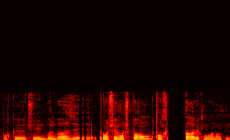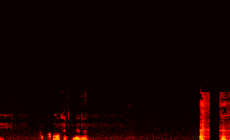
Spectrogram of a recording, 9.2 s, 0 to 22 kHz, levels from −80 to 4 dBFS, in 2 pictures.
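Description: Throughout this speech clip the voice sounds rough and grainy, with noise filling the gaps between harmonics and a thin, synthetic top band. That points to likely low-delay AAC compression (AAC-ELD) at a rate that fits about 32 kbps, where short frames resolve pitch poorly. On a spectrogram the harmonic lines look smeared and the upper band looks blotchy. AAC frame loss with muting punches soft-edged holes in the sound. From 1.58 to 2.07 s, 300 ms drops out in pieces scattered over nearly half a second, the longest gap around a tenth of a second. Further holes come at 3.35 to 3.72 s (360 ms), 5.60 to 5.67 s (60 ms) and 8.78 to 9.00 s (210 ms). Each appears on the waveform as a tapered fade to silence and on the spectrogram as a blank vertical band. From 4.59 to 4.78 s a faint second voice, about 35 dB below the talker, is the other side's voice leaking through, likely loudspeaker echo the canceller missed. 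It shows as a weak, separate harmonic smudge. From 5.23 to 6.31 s, speech suppressed in double talk takes the talker's level down by as much as about 35 dB across roughly a second, likely because the echo canceller turned down both the talker and the loudspeaker echo while the far end spoke. The waveform envelope sags there and the spectrogram thins out.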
